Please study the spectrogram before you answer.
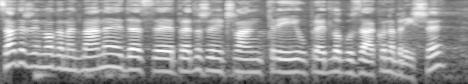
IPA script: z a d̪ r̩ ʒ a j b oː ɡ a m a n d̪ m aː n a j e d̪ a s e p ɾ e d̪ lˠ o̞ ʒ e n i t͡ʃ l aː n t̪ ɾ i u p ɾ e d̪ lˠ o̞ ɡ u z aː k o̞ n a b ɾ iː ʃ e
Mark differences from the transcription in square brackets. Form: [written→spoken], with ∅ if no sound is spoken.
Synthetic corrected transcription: [z→s] a d̪ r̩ ʒ a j [b→m] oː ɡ a m a n d̪ m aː n a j e d̪ a s e p ɾ e d̪ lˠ o̞ ʒ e n i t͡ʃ l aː n t̪ ɾ i u p ɾ e d̪ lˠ o̞ ɡ u z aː k o̞ n a b ɾ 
